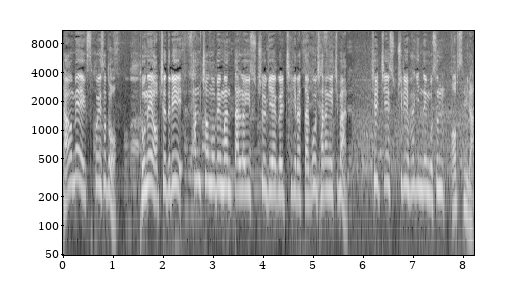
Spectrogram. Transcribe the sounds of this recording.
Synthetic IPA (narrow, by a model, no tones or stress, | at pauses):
taɯme̞ːk̚s͈ʰɯ̥pʰoe̞sʰʌdo̰tone̞ʌp̚t͡ɕʰedɯɾisʰamt͡ɕʰʌnobe̞ŋmant͈aɭːʌisʰu̥t͡ɕʰuɭɡejaɡɯɭt͡ɕʰe̞ɡiɾɦat̚t͈aɡot͡ɕaɾaŋɦe̞t̚t͡ɕ͈ima̰n | ɕʰiɭt͡ɕ͈e̞sʰu̥t͡ɕʰuɾiɸwaɡindwe̞nɡosʰɯnʌp̚s͈ɯmɲida̰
